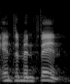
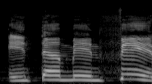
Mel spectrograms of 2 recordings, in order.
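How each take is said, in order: First: It is said at normal speed. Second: It is said slowly.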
